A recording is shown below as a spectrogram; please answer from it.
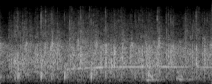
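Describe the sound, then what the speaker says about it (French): Audience applause at a live talent-show taping in Tours, a dense steady wash of many hands clapping throughout, with a faint sustained tone running beneath. "Allez, on va applaudir un petit coup pour se faire un kiff."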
